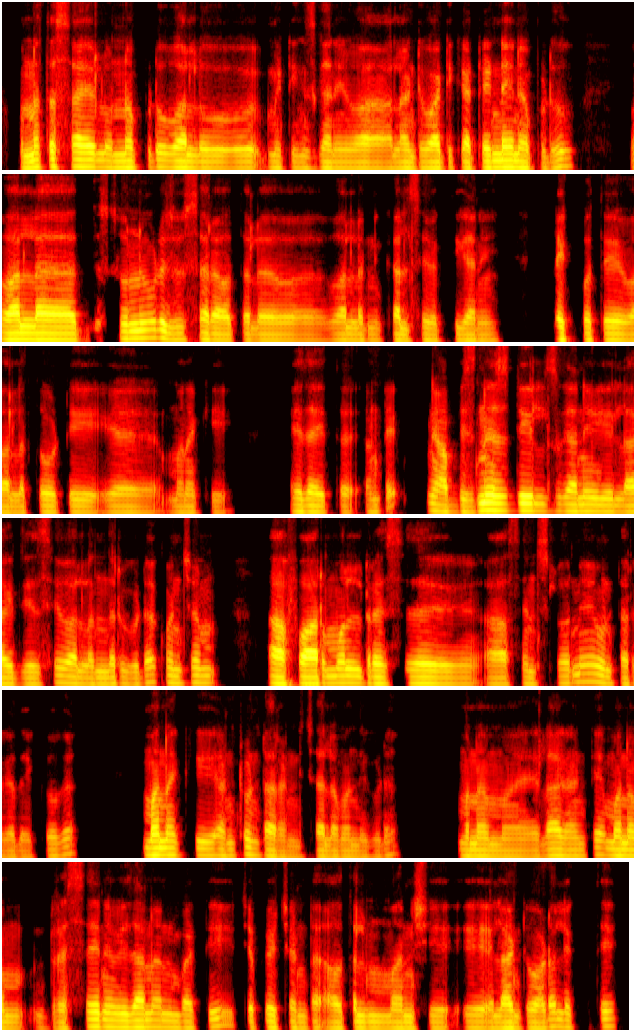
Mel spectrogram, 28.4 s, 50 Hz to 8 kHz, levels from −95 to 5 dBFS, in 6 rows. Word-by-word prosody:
ఉన్నత 120 +5 +3
స్థాయిలో 125 -1 +5
ఉన్నప్పుడు 115 +2 +1
వాళ్ళు 110 -1 +4 0.5
మీటింగ్స్ 105 -1 -7
గాని 105 0 0
వా 105 - +2 0.2
అలాంటి 105 0 -1
వాటికి 105 0 +1
అటెండయినప్పుడు 110 0 +3 0.6
వాళ్ళ 115 0 +7 0.4
దుస్తుల్ని 130 +1 +2
గూడా 140 -1 +4
చూస్తారు. 110 0 0
అవతల 105 +1 -3 0.6
వాళ్ళని 105 -1 -3
కలిసే 100 0 -2
వ్యక్తి 95 +2 -9
గాని 100 0 -2 0.5
లేకపోతే 110 0 -1 0.2
వాళ్ళ 100 0 -1
తోటి 105 0 -2 0.3
ఆహ్, 100 -1 -5 0.2
మనకి 100 0 -8 0.6
ఏదైతే 105 -1 -1 0.2
అంటే 105 - -7 0.4
ఆ - - +6
బిజినెస్ 125 +5 +6
డీల్స్ 120 -2 +3
గానీ 115 0 +3 0.2
ఇలాగ 110 0 +2
జేసే 105 +4 -4
వాళ్ళందరూ 110 0 0
గూడా 125 +5 -2
కొంచెం 125 +1 -2 0.6
ఆ - - +9
ఫార్మల్ 120 +1 +6
డ్రెస్ 110 -1 +1 0.7
ఆ - - 0
సెన్స్‌లోనే 120 +5 -5
ఉంటారు 105 -3 -5
గదా! 95 0 -9
ఎక్కువగా. 110 +8 -8 0.6
మనకి 120 -1 +2
అంటుంటారండి 105 -5 -3
చాలామంది 100 -1 -4
గూడా. 110 +4 -11 0.5
మనం 105 -1 +1 0.4
ఎలాగంటే 110 +2 -1
మనం 110 -1 +2 0.3
డ్రెస్ 100 -1 -6
అయిన 125 -1 +4
విధానాన్ని 115 0 +2
బట్టి 125 +5 -3 0.2
చెప్పేయొచ్చంట 110 -2 -4 0.2
అవతలి 105 +1 -1 0.2
మనిషి 105 0 -2 0.3
ఎ - - -1
ఎలాంటి 105 -1 +1
వాడో, 105 +6 0
లేకపోతే 120 +3 -6
110 Hz, 130 wpm, -24 LUFS, 105-115 Hz, 0.7 s, ఆ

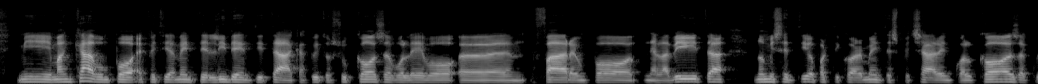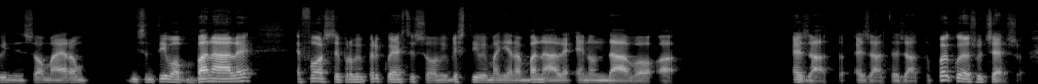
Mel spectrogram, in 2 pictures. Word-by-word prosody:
mi 120 -1 -2
mancava 120 +2 +3
un 110 - -6
po', 110 -2 +1
effettivamente, 110 0 -4
l'identità, 110 -3 0
capito, 105 +2 -9
su 110 +2 -10
cosa 115 -2 -2
volevo, 100 -1 -4
ehm, 95 -1 -1
fare 105 -1 +4
un 95 -1 -7
po' 100 -1 -3
nella 90 -1 -4
vita, 125 0 +3 0.3
non 120 +1 -3
mi 120 - -2
sentivo 115 +2 -5
particolarmente 110 -1 -6
speciale 100 0 -2
in 95 -1 -9
qualcosa. 115 +4 -1
Quindi, 100 -3 -7
insomma, 100 0 -2
era 105 +1 +2
un 100 -2 -8 0.4
mi 115 - -8
sentivo 120 +1 0
banale 135 +7 +8 0.4
e 115 - -7
forse 140 0 0
proprio 120 -1 -3
per 135 +3 -3
questo, 115 -1 0
inso 105 -2 -6
mi 100 0 -6
vestivo 110 0 -4
in 100 - -3
maniera 100 -1 -2
banale 100 -2 +2
e 100 - -2
non 95 0 -4
davo 90 -1 +3
a - - -3 1.1
Esatto, - - 0
esatto, - - -4
esatto. - - -6
Poi, - - +4
cosa - - +4
è - - +4
successo. - - -2
110 Hz, 150 wpm, -26 LUFS, 100-115 Hz, 1.1 s, banale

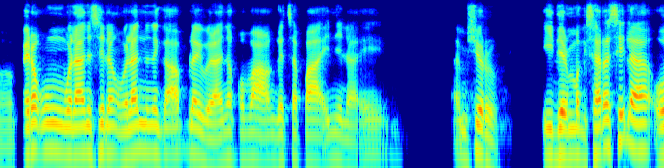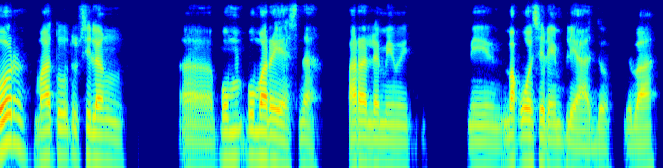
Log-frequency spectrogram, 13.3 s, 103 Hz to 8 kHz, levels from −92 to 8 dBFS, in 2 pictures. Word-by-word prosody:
Oo 90 +1 -15
pero 165 +3 +7
kung 165 -1 -1
wala 150 0 +7
na 155 - 0
silang 155 -2 0
wala 145 +2 +5
na 160 -1 -4
nag-a-apply 155 0 0
wala 115 -1 +2
na - - -1
kumakagat 130 -1 -1
sa - - -4
pain 120 -1 +1
nila, 115 -4 -6
eh, 75 0 -13 0.7
I'm - - -7
sure - - +1 0.5
either 145 0 +5
magsara 145 +4 +3
sila 165 -5 +5
or 190 -7 +3
matuto 140 +1 -2
silang, 125 -5 -2 0.6
ah, - - -7
pum-pumarehas 130 -4 -1
na - - -7 0.3
para 115 +1 +1
la 110 - -2
me 105 -1 -6
me 105 - -9 0.7
may 105 0 -8
makuha 120 +2 -1
sila 120 - -2
empleyado, 105 -4 -7
'di 95 - -13
ba? 100 0 -1
130 Hz, 165 wpm, -25 LUFS, 110-150 Hz, 0.7 s, pero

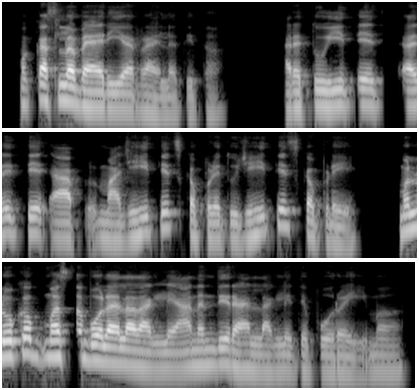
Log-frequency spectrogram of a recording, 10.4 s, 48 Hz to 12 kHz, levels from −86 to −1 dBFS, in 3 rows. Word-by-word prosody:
मग 135 - -6
कसलं 155 -1 +7
बॅरियर 115 -3 +3
राहिलं 95 -3 -6
तिथं? 95 -1 -16 0.6
"अरे, 115 +2 -1
तूही 125 0 0
तेच 130 -2 -2 0.2
अरे, 130 +3 +2
ते 140 -1 -1 0.2
आप 115 0 -2 0.2
माझेही 115 +6 -3
तेच 180 0 -4
कपडे 115 -3 -3
तुझेही 115 +5 -4
तेच 195 -1 -4
कपडे." 95 -4 -5 0.4
मग 155 - +2
लोक 190 +3 +4 0.2
मस्त 190 +1 +2
बोलायला 145 -5 +7
लागले, 115 -1 0
आनंदी 130 +3 -1
राहायला 115 -3 0
लागले 105 0 -6
ते - - -7
पोरंही 100 -3 -8
मग. 100 0 -12
120 Hz, 160 wpm, -22 LUFS, 105-140 Hz, 0.6 s, कसलं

